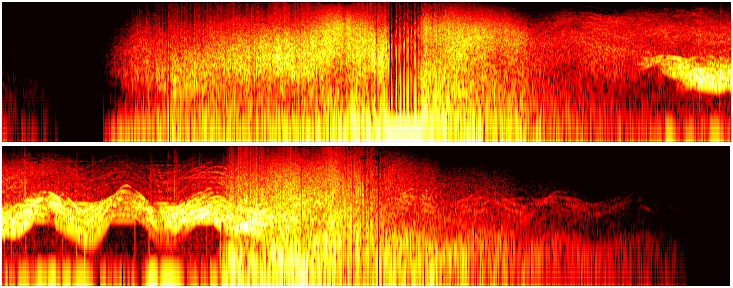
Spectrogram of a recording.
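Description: Heavily distorted, effects-processed logo audio: a loud, rumbling, explosion-like noise blast starts about a second in, then a cluster of warbling tones that swoop up and down, then a second loud blast that fades away before the end.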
